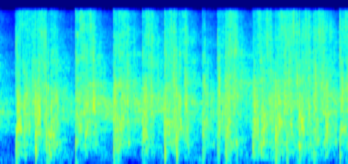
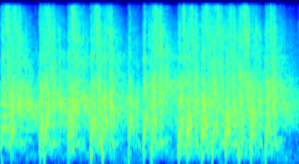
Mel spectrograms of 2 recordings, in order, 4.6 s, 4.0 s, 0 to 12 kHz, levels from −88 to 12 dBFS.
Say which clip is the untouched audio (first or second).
second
